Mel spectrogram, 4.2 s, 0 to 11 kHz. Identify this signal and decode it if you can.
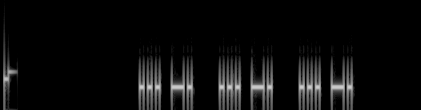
Morse code, heard as a keyed tone, about 30 wpm, 700 Hz. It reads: SN SN SN
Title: Multi-letter Phonemes Repeated 3x 30wpm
